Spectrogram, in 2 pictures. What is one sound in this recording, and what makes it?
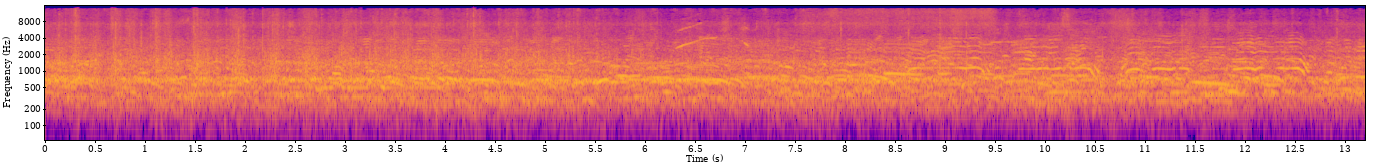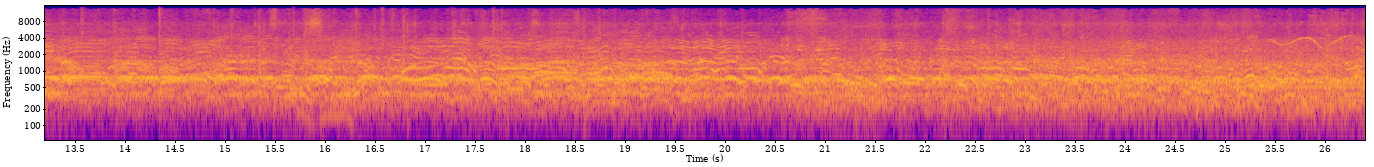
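A large crowd of men chants and shouts loudly together outdoors.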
